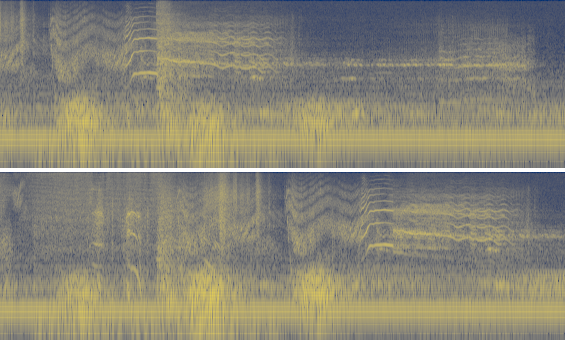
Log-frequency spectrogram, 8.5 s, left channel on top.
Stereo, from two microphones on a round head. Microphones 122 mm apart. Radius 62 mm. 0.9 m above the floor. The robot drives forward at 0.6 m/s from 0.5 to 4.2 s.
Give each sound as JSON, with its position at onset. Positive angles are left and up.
{"t": 2.3, "sound": "an explosion", "side_deg": 60, "distance_m": 6.0}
